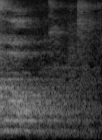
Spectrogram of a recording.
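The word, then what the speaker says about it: walk: कैन नॉट वॉक, वॉक नहीं बोलना है स्टूडेंट, एल साइलेंट रहेगा, वॉक।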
